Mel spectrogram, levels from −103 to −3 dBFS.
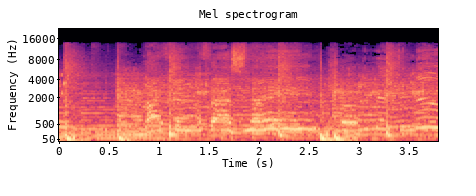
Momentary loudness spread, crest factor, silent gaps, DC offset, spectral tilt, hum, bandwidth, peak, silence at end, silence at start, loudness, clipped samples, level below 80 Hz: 3 LU; 12 dB; none; under 0.1%; -5 dB/octave; none; 14 kHz; 0 dBFS; 0 s; 0 s; -13 LUFS; under 0.1%; -22 dBFS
